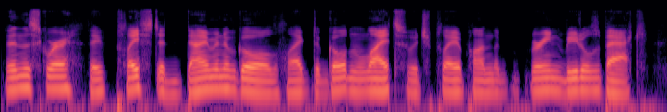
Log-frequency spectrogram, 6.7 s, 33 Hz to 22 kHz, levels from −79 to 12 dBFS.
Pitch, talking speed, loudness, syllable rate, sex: 115 Hz, 180 wpm, -19 LUFS, 4.4 syllables/s, male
